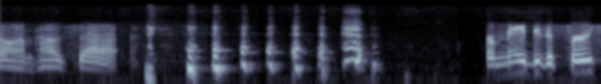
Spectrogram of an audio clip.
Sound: laughs

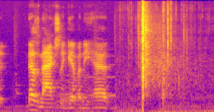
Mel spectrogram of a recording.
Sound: phone smash

